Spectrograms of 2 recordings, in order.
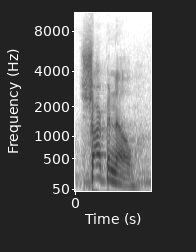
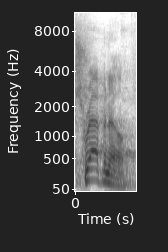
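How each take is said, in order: First: It is said with an extra vowel: sharp-en-el. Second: It is said with no extra vowel: shrap-nel. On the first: The speaker calls it wrong. "I said sharpenel" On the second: The speaker calls it right. "instead of shrapnel"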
